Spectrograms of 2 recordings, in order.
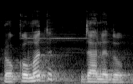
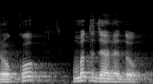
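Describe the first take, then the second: First: The pause comes after the second word. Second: The pause comes after the first word. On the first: Do not stop him; let him go. "दूसरा वाला कह रहे हैं कि रोको मत जाने दो" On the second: Stop him; do not let him go. "रोको उसको मत जाने दो"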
